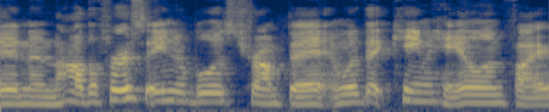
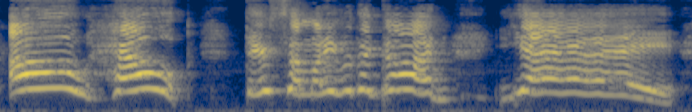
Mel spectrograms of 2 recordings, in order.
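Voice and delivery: much higher, louder, fast giddy cheer; overjoyed woman; 12 semitones higher, 6 dB louder than usual. Retold or imitated. Host imitating the woman thrilled to find a gun. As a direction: squeal with silly delight. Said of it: "makes the woman like".

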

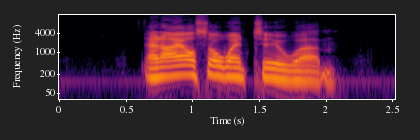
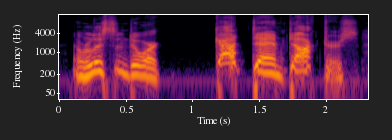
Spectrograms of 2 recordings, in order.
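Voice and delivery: ordinary delivery

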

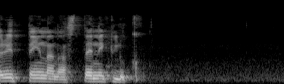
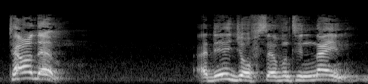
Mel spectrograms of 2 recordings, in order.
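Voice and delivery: raised, insistent pulpit voice; declaiming to a congregation; forceful preaching; 4 semitones higher than usual. Real, not acted. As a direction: preach it higher, driving it at the congregation.

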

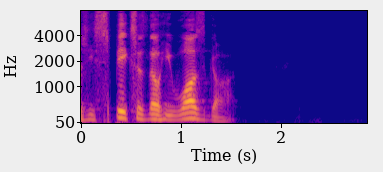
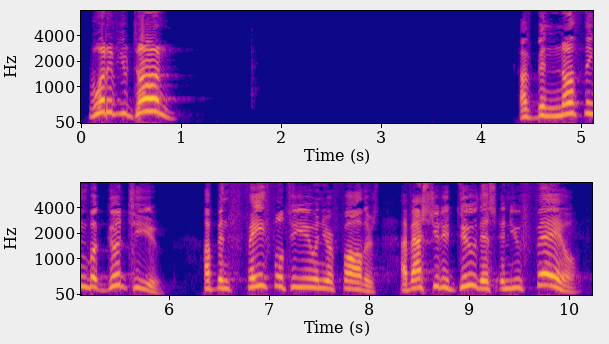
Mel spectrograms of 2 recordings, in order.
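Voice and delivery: higher, louder wounded rebuke; a grieved God asking why they betrayed him; hurt, confronting God; 6 semitones higher, 4 dB louder than usual. Retold or imitated. God confronting his disobedient people, hurt and raised. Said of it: "the exact same question that God asked".

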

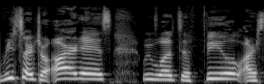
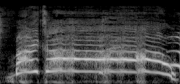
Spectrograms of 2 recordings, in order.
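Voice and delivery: high, drawn-out wail of a name; hammed-up high-pitched wail; imitated wailing yell. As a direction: cry out like a grieving mother. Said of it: "my mother's just yelling".

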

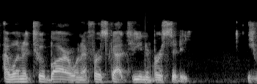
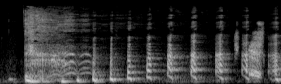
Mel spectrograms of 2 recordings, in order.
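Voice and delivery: high burst of laughter; 14 semitones higher than usual. Real, not acted. Laughing at his own shirt-ripping story.

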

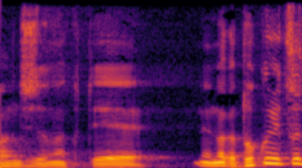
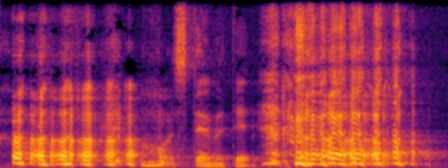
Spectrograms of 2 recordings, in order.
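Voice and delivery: laughing; 11 semitones higher, 5 dB louder, much slower than usual. Real, not acted. Teased about the sneeze.

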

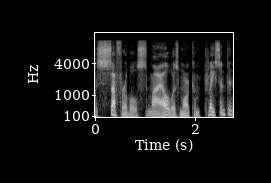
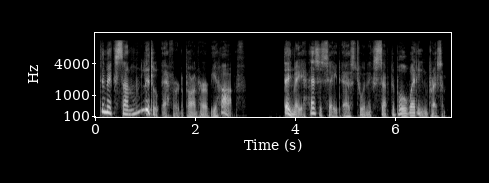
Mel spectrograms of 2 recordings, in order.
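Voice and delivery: higher, silky villain voice; smug blackmailer voice; 13 semitones higher than usual. Acted. Narrator voices Milverton.

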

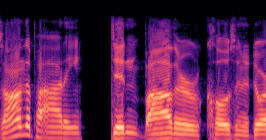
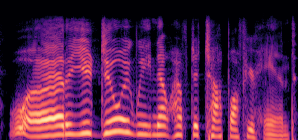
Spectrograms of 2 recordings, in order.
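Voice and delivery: mock parent yell; 10 semitones higher than usual. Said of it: "I'm like".

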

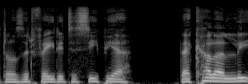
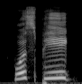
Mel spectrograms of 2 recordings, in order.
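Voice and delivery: put-on high childish blurted question; little brother's question; 5 dB louder than usual. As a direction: pipe up like a small curious kid.

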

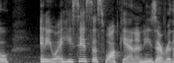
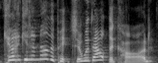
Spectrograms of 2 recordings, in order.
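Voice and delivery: imitating British guy; 12 semitones higher than usual. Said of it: "So then he's like".

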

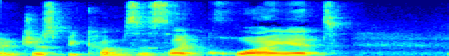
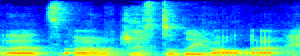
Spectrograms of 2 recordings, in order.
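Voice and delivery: whispered aside; 3 semitones lower, 7 dB quieter than usual. Real, not acted. Aside to editor.

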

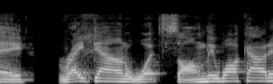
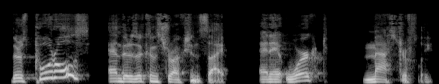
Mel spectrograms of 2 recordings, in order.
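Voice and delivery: ordinary delivery

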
